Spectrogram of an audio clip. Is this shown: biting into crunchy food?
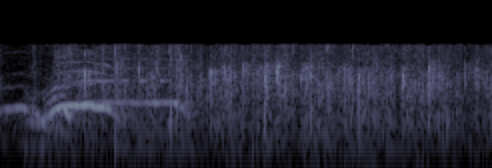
no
